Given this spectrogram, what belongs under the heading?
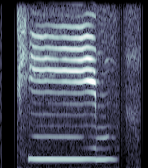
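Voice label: "tim1", Cantonese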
